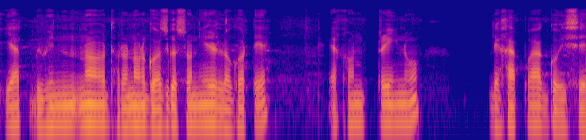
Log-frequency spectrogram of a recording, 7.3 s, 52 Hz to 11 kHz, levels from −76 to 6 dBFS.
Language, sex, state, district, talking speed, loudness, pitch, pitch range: Assamese, male, Assam, Kamrup Metropolitan, 90 wpm, -22 LUFS, 95 Hz, 90-100 Hz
